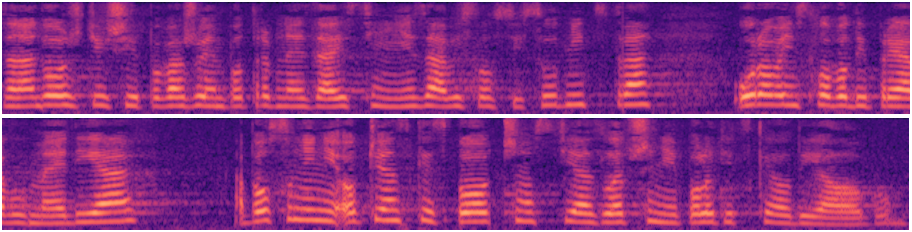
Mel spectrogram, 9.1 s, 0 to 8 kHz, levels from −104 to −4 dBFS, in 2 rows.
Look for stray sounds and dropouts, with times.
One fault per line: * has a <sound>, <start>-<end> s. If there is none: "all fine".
* has a dropout, 7.0-7.1 s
